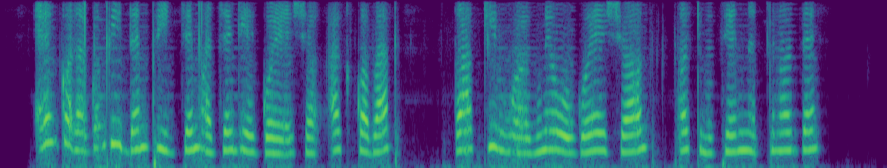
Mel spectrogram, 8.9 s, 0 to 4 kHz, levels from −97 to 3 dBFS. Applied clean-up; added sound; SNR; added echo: neural separator model SepFormer WHAMR!.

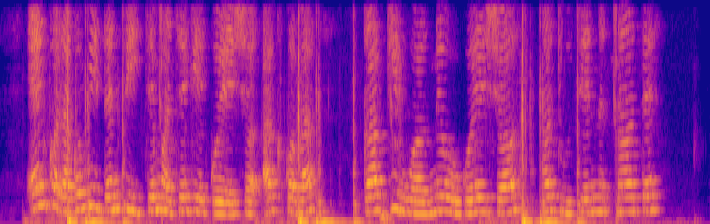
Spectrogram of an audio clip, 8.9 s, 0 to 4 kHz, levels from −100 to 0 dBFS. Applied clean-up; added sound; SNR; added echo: none; Rattle / Breathing; 3 dB; reverberation time 0.2 s.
